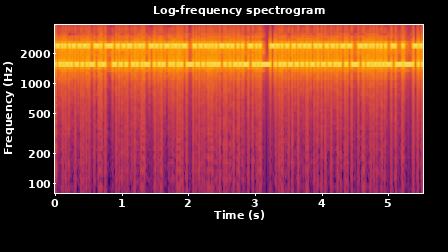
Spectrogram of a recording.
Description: RTTY, about 45.45 baud. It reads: FIGHTING ADMIRAL, WILLIAM F.
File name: fsk850 / battleshipnj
